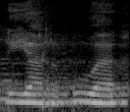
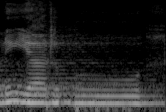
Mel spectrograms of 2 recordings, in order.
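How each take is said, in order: First: The final waw carries a short vowel. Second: The final waw is closed without a vowel. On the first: The reciter continues on without stopping. "Jika wasol wanya dibaca pendek" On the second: The reciter stops at this word. "jika wakof wanya dibaca sukun"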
